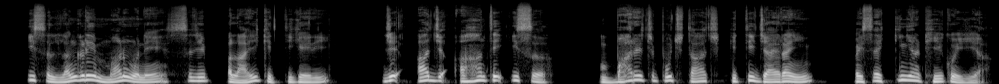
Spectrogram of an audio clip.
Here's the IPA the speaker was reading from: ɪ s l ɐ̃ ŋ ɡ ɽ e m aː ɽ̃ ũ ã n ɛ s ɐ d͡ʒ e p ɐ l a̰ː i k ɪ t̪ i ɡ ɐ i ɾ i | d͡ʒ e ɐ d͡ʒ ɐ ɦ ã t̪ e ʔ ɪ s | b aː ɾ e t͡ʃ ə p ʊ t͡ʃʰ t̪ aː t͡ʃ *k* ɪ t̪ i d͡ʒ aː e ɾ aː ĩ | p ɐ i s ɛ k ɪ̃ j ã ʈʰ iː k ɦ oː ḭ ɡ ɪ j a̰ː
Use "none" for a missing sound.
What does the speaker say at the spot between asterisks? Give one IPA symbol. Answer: k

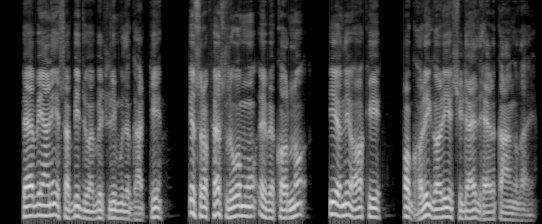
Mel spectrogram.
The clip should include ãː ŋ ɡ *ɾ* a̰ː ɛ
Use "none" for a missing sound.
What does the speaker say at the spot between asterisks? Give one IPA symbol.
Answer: l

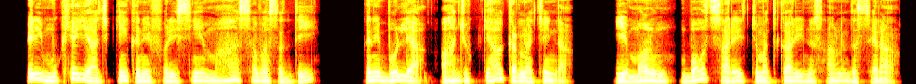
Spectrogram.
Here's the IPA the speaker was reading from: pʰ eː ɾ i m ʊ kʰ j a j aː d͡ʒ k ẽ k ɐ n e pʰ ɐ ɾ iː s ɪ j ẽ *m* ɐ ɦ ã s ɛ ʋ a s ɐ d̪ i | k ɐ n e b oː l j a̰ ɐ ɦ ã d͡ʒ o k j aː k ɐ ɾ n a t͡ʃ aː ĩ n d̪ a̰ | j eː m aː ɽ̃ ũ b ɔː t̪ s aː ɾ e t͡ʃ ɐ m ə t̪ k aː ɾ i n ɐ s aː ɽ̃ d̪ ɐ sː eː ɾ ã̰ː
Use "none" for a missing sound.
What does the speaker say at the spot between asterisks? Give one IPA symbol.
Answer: m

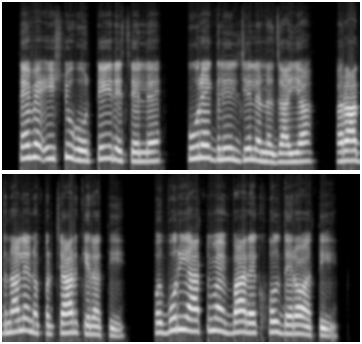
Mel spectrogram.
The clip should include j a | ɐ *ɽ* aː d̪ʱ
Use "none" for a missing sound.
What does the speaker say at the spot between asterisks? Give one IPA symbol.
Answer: ɾ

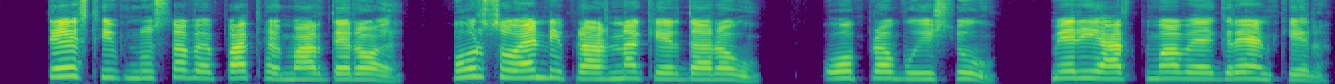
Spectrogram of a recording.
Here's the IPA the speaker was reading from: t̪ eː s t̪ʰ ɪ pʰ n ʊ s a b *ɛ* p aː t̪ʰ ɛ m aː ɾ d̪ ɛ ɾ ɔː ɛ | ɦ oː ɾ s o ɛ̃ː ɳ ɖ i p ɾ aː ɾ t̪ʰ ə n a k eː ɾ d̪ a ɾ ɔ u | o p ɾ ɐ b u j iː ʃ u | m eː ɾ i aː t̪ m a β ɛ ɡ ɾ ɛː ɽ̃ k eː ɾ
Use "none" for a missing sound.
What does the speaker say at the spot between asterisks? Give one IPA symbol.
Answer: ɛ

